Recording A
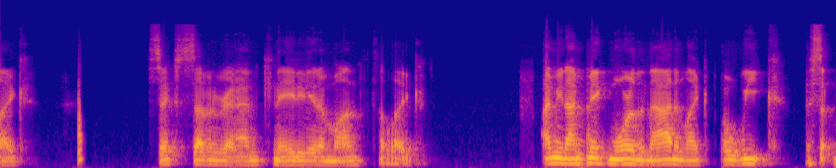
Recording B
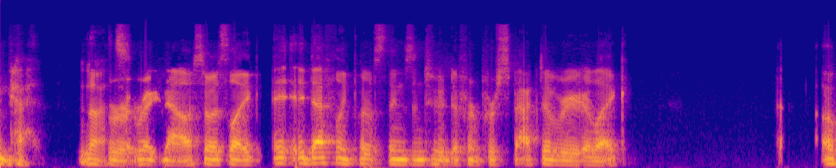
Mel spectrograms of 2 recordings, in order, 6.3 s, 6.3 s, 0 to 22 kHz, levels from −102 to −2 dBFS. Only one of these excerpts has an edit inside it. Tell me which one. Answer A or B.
B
